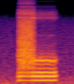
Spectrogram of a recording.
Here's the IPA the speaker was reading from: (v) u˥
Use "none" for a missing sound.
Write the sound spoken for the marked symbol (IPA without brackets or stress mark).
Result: v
